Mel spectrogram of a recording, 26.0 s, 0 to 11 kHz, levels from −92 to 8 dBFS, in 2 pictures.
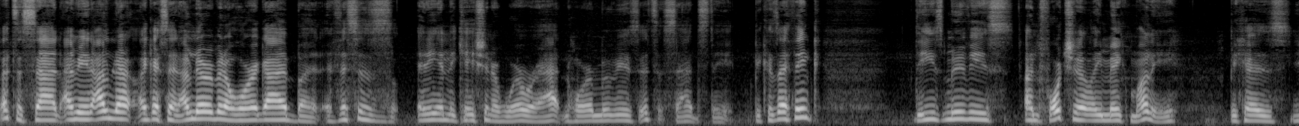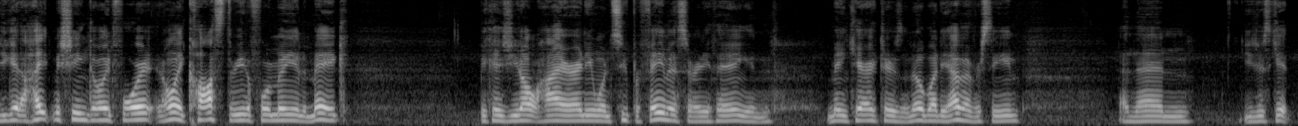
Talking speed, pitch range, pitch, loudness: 185 wpm, 135-170 Hz, 150 Hz, -24 LUFS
